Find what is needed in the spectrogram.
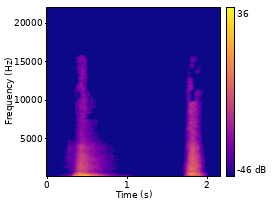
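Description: Two whoosh transition sound effects for an animated end card: a louder, fuller one about half a second in, then a shorter, higher one near the end.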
